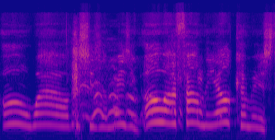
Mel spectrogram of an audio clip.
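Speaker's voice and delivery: squeaked out at very high pitch. Imagining Santiago from the novel in a Mickey Mouse voice. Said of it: "Mickey Mouse voice the whole way through the novel. I hear Santiago in that voice".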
